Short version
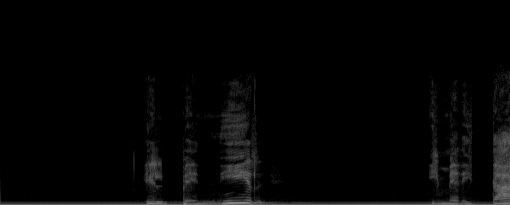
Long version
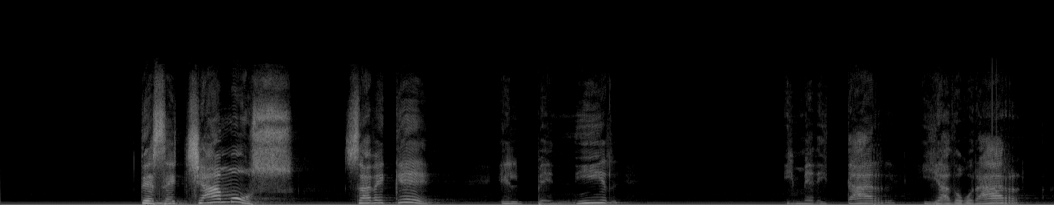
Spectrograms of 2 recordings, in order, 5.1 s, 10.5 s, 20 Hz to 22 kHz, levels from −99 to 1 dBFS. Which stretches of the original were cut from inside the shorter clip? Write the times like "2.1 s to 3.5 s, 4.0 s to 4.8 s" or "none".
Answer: 1.4 s to 4.9 s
